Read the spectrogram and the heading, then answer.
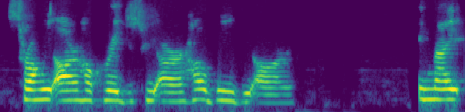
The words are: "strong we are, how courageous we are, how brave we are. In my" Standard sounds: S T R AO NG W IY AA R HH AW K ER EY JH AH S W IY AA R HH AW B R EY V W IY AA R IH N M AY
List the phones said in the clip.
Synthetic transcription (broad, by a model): S T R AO NG W IY AA R HH AW K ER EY JH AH S W IY AA R HH AW B EY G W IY AA R IH N M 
